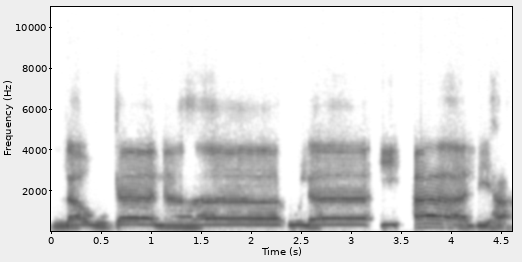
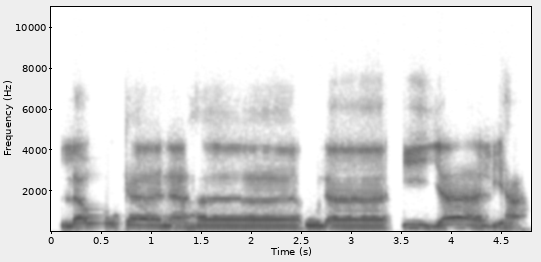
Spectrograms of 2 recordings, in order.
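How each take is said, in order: First: The last word begins with a glottal stop. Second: The last word begins with a y sound. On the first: "asal dalam bacaan Hafs ... Jelas bunyi alihah" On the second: "dia dah tukar bunyi kepada huruf ya"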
